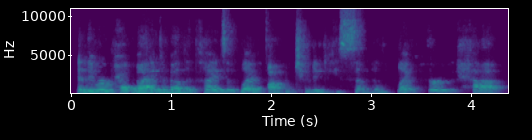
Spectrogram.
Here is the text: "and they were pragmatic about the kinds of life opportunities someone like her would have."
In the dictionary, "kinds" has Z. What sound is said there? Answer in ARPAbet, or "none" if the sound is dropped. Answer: Z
